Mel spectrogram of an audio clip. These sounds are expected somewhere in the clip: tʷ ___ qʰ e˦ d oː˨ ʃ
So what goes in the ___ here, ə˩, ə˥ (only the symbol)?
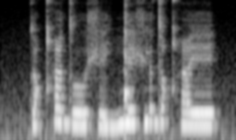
ə˩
